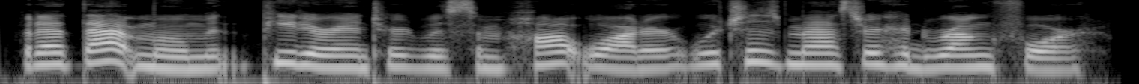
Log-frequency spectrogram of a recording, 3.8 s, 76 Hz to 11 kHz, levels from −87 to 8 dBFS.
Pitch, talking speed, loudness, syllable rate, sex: 215 Hz, 255 wpm, -20 LUFS, 6.2 syllables/s, female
